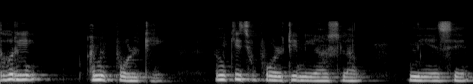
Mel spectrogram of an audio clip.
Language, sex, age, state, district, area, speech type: Bengali, female, 60+, West Bengal, South 24 Parganas, rural, spontaneous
